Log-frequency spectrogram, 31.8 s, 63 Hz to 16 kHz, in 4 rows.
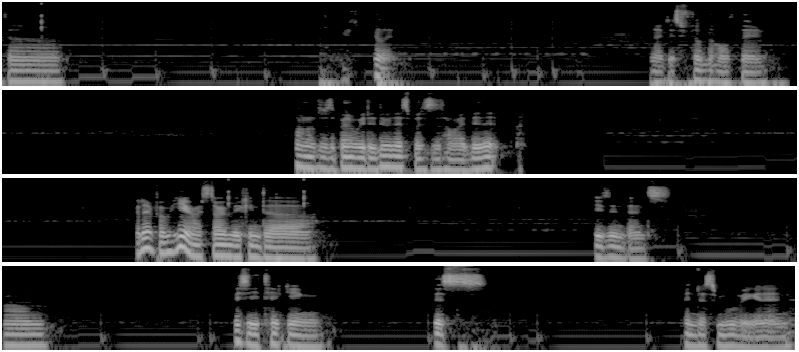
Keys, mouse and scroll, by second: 0.3 middle click, 1.7 shift+click, 3.1 f, 3.7 f, 4.9 click, 6.1-12.5 typing, 13.2 click, 13.9 click, 14.4 click, 14.7 click, 15.4 middle click, 18.1 shift+middle click, 19.0 middle click, 19.9 shift+middle click, 22.7 middle click, 24.9 click, 26.6 1, 28.4 2, 29.9 click.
